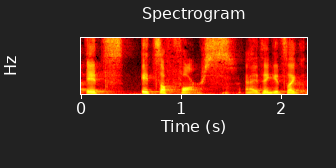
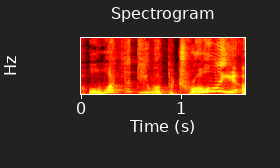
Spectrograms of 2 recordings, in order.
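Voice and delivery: dumb firefighter; 8 semitones higher than usual. Retold or imitated. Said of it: "he's just, like, a dumb firefighter".

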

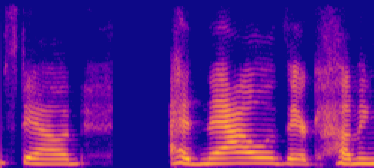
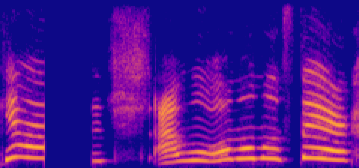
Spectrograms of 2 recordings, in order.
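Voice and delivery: Scotty voice; 10 semitones higher than usual. Retold or imitated. Scotty voiced, strained high.

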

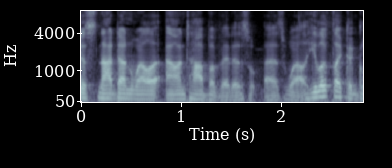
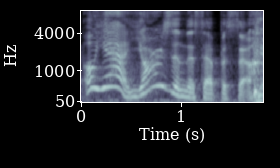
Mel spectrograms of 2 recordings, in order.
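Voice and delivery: surprised; 11 semitones higher, 3 dB louder than usual. Retold or imitated. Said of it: "I was like".

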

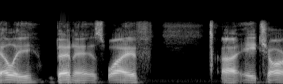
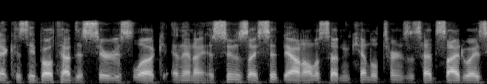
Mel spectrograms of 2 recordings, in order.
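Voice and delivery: ordinary delivery

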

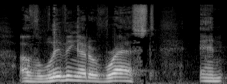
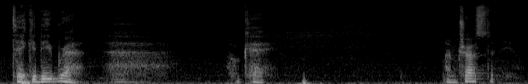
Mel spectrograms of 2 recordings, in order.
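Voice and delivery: hushed breathing prayer; 5 semitones lower, 11 dB quieter than usual. Shown as a demonstration. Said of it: "breathing exercise prayer".

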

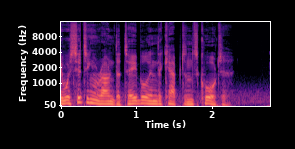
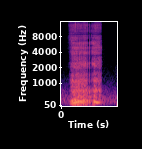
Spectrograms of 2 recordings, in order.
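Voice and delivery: a short scornful snort; snort of laughter; 10 semitones higher than usual. A narrator's reading. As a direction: snort at the dim remark. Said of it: "Gustav snorted".

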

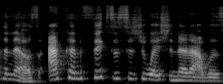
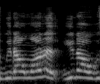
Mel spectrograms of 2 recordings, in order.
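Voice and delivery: ordinary talk, nothing marked

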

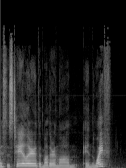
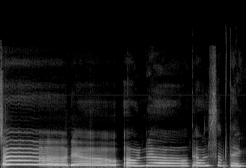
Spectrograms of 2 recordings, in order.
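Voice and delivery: high squealing "oh no" while laughing; cringe-laugh, pitched way up; laughing cry; 10 semitones higher, much slower than usual. Real, not acted. Reacting to a failed accent.

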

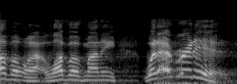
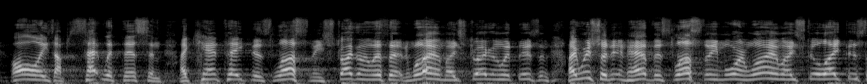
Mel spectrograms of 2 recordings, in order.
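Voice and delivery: whining lament; 6 semitones higher, 5 dB louder than usual. Retold or imitated. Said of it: "He's crying".

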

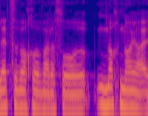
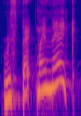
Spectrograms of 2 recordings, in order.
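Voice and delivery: mock angry retort; 11 semitones higher, slower than usual. Repeats retort.

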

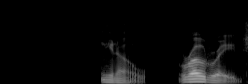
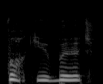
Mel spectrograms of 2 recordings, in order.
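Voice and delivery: high-pitched imitation of a road-raging woman; high mock yell, not full volume; 10 semitones higher than usual. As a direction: mimic a yelling driver, pitched well up. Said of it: "some lady who was yelling".

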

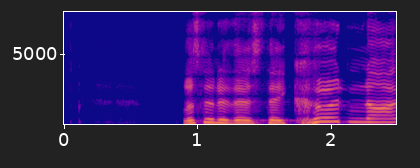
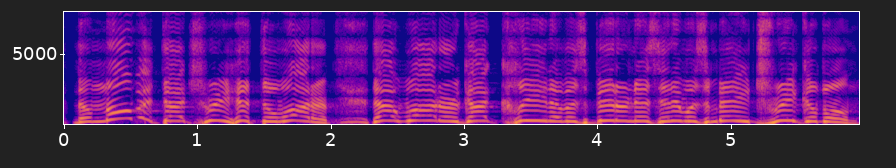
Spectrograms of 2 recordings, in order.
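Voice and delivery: higher, louder, crying out; preaching at full force; 7 semitones higher, 5 dB louder than usual. Acted. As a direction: build to a shouting climax. Climactic preaching.

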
